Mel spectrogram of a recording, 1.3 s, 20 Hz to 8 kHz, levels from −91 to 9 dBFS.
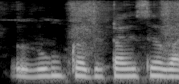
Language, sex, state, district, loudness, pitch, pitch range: Hindi, female, Bihar, Gaya, -23 LUFS, 220 Hz, 215-230 Hz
